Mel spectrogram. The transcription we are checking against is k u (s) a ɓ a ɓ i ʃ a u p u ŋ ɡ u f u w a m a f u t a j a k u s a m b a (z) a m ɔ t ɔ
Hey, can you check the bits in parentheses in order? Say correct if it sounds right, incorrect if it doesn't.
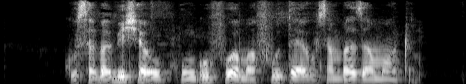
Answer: correct, correct

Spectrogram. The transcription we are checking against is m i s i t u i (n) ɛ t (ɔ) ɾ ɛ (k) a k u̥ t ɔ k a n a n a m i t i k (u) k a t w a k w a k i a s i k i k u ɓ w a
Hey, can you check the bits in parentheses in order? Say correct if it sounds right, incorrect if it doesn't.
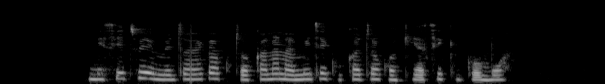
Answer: incorrect: m, correct, correct, correct

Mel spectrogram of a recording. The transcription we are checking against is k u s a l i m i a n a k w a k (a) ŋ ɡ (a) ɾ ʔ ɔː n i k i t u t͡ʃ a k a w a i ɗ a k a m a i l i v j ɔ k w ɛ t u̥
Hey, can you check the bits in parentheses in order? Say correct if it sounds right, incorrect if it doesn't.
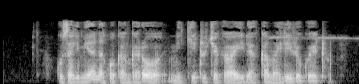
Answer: correct, correct

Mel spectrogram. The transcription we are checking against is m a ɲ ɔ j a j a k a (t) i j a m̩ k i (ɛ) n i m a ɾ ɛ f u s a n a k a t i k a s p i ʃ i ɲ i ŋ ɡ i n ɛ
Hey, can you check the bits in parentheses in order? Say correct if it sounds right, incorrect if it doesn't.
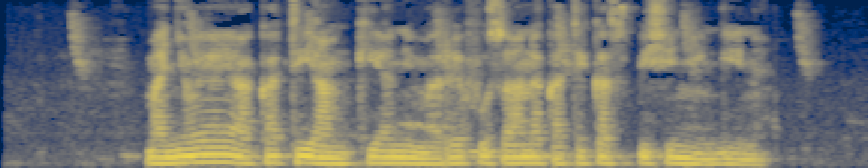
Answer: correct, incorrect: a

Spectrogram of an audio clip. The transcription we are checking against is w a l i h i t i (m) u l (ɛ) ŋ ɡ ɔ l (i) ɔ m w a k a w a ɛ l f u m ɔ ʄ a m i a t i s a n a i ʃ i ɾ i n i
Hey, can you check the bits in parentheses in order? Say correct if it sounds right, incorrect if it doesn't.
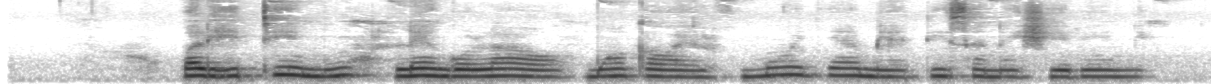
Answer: correct, correct, incorrect: a

